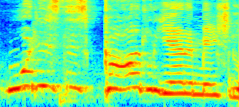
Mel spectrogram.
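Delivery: high squealing near-cry of amazement; high, strained mock-crying praise; amazed fanboy squeal. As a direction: shriek it like the animation broke you. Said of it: "I was like".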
